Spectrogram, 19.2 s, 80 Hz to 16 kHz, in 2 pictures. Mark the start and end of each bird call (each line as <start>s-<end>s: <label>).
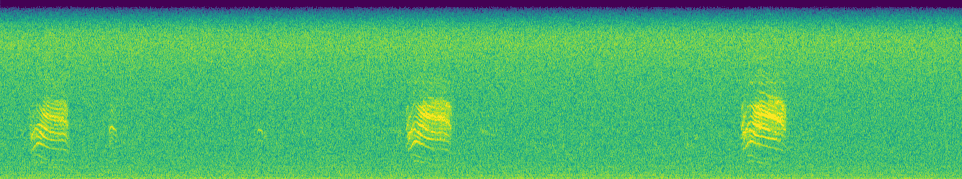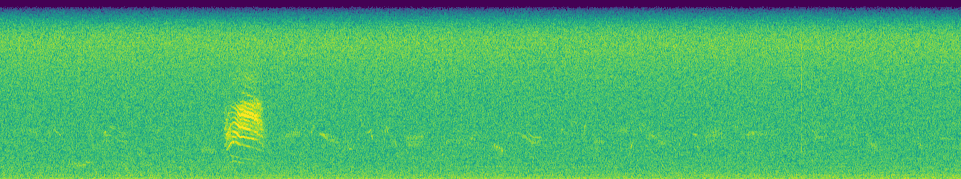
0.2s-0.7s: Hawaii Amakihi (Chlorodrepanis virens)
1.0s-1.2s: Hawaii Amakihi (Chlorodrepanis virens)
4.0s-4.5s: Hawaii Amakihi (Chlorodrepanis virens)
7.3s-7.9s: Hawaii Amakihi (Chlorodrepanis virens)
11.8s-12.2s: Hawaii Amakihi (Chlorodrepanis virens)
12.4s-19.2s: Eurasian Skylark (Alauda arvensis)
